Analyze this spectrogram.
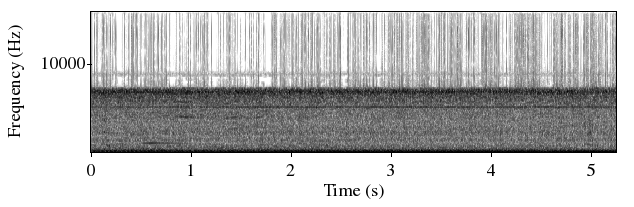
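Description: Inside the passenger cabin of a turboprop airliner: the engines and propellers give a loud, steady drone with a deep, even hum, growing slightly louder about halfway through.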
